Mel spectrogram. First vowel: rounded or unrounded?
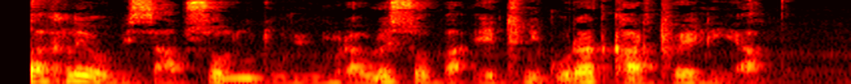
unrounded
